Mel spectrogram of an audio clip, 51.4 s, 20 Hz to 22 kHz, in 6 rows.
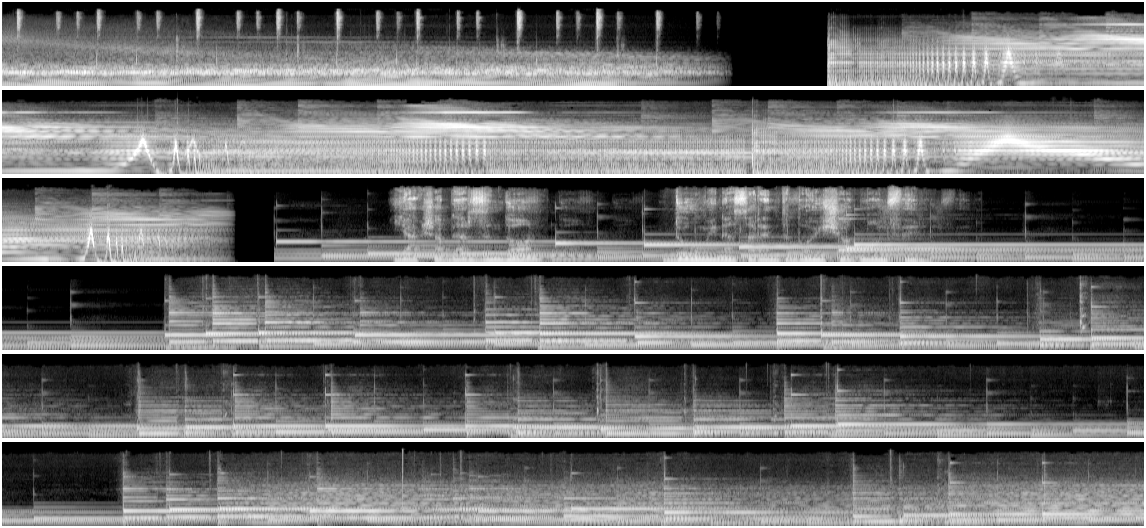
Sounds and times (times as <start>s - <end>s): Music: 0.0s - 5.5s, 6.2s - 51.3s
Speech: 20.0s - 21.4s, 22.1s - 24.4s.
